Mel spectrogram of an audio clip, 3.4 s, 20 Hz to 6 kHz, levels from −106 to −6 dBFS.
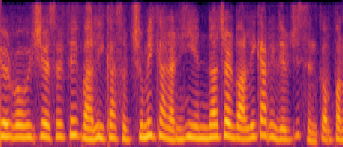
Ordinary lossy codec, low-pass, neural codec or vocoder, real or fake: AAC, 48 kbps; 5.4 kHz; codec, 16 kHz in and 24 kHz out, 0.4 kbps, LongCat-Audio-Codec, four codebook decoder; fake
